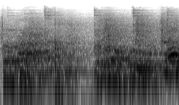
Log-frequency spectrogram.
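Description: People talking and laughing in a large room, with a couple of short, sharp taps.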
